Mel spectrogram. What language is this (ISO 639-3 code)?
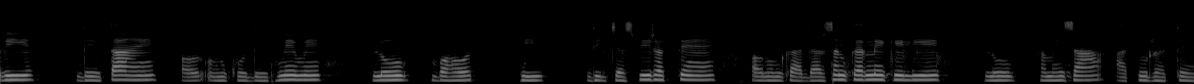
hin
